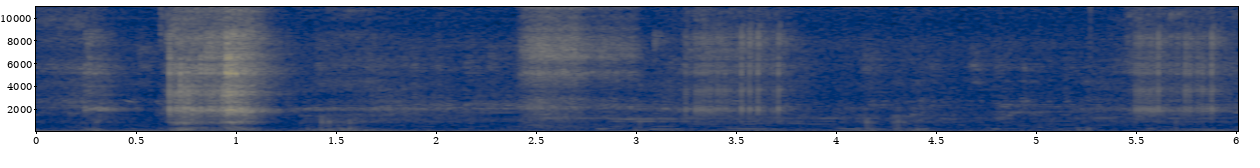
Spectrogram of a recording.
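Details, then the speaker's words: Sleeping child with low muscle tone and mild sleep apnea snoring roughly every two to three seconds during a nap, dreaming at end; snoring. "little snore is so cute. Well, he's definitely dreaming."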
